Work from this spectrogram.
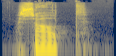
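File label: "Salt", Swedish; Suola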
